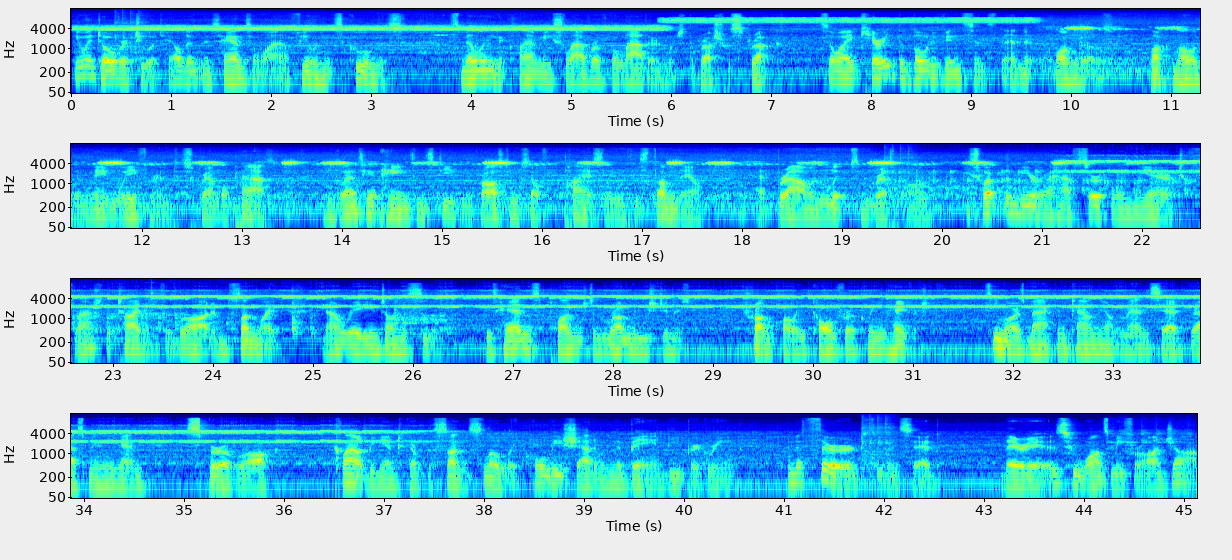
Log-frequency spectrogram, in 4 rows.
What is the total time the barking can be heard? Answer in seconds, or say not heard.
not heard.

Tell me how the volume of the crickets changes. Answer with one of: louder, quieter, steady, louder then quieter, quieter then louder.
steady.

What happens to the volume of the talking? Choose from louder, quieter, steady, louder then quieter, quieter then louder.
steady.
